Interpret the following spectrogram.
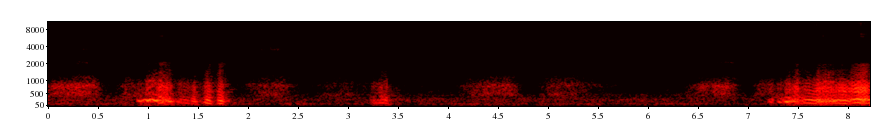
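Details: A sleeping Shih Tzu snores in soft, rasping bursts that rise and fall with each breath.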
